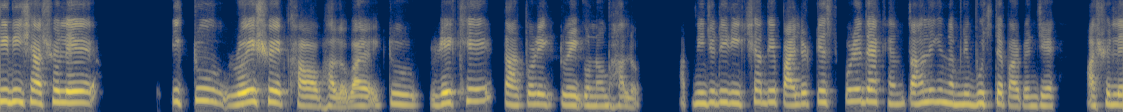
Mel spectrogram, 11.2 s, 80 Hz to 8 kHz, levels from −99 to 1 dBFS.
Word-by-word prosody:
জিনিস 280 Hz, -1 st, +4 dB, 0.2 s
আসলে 265 Hz, 0 st, +6 dB, 1.1 s
একটু 275 Hz, +5 st, -4 dB, 0.4 s
রয়েসয়ে 270 Hz, +1 st, +8 dB
খাওয়া 200 Hz, -2 st, +1 dB
ভালো 190 Hz, -, -3 dB
বা -, -, +3 dB, 0.2 s
একটু 225 Hz, +3 st, -6 dB, 0.5 s
রেখে 260 Hz, +4 st, +3 dB, 0.3 s
তারপরে 230 Hz, +1 st, -2 dB
একটু 220 Hz, 0 st, -11 dB
এগোনো 200 Hz, -1 st, -6 dB, 0.2 s
ভালো। -, -, -8 dB, 0.5 s
আপনি 250 Hz, 0 st, -5 dB
যদি 265 Hz, +1 st, -2 dB
রিক্সা 245 Hz, +3 st, -4 dB
দিয়ে 275 Hz, 0 st, -2 dB
পাইলট 225 Hz, +3 st, -1 dB
টেস্ট 270 Hz, 0 st, -2 dB
করে 290 Hz, +1 st, -1 dB
দেখেন, 275 Hz, -4 st, -4 dB
তাহলে 255 Hz, +3 st, 0 dB
কিন্তু 270 Hz, -3 st, -1 dB
আপনি 230 Hz, 0 st, -1 dB
বুঝতে 245 Hz, 0 st, -2 dB
পারবেন 195 Hz, 0 st, -5 dB
যে 200 Hz, -, -2 dB, 0.4 s
আসলে 225 Hz, +1 st, -2 dB
245 Hz, 150 wpm, -22 LUFS, 220-275 Hz, 1.1 s, রয়েসয়ে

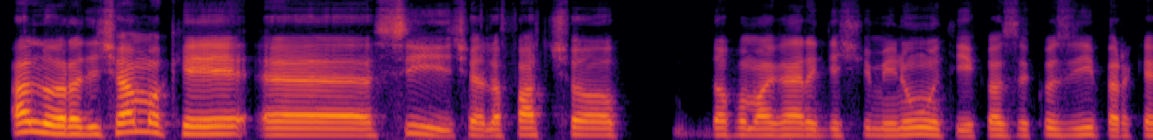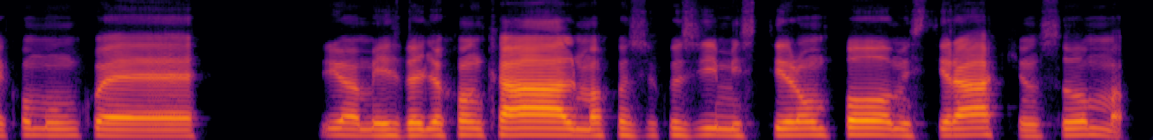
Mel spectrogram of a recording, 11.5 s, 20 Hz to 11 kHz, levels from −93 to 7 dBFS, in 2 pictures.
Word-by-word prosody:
Allora 205 Hz, -5 st, +6 dB
diciamo 215 Hz, +6 st, +2 dB
che, 180 Hz, -3 st, +2 dB
ehm, 155 Hz, -1 st, +3 dB
sì, 155 Hz, 0 st, -4 dB
cioè 150 Hz, +3 st, -4 dB
lo 145 Hz, -, -2 dB
faccio 155 Hz, 0 st, -3 dB
dopo 160 Hz, 0 st, -9 dB
magari 150 Hz, 0 st, -1 dB
10 150 Hz, +1 st, -12 dB
minuti, 150 Hz, -2 st, -4 dB
cose 145 Hz, 0 st, -6 dB
così, 155 Hz, +2 st, -6 dB
perché 145 Hz, -1 st, -6 dB
comunque 140 Hz, -2 st, 0 dB, 0.6 s
io 155 Hz, -1 st, -2 dB
mi 140 Hz, 0 st, -1 dB
sveglio 145 Hz, +1 st, -1 dB
con 160 Hz, 0 st, -1 dB
calma, 155 Hz, -1 st, +6 dB
cose 145 Hz, -1 st, -8 dB
così, 155 Hz, +1 st, -6 dB
mi 145 Hz, -1 st, -5 dB
stiro 150 Hz, +2 st, -2 dB
un 155 Hz, 0 st, -2 dB
po', 160 Hz, 0 st, +4 dB
mi 145 Hz, -1 st, -5 dB
stiracchio 155 Hz, +1 st, 0 dB
insomma. 155 Hz, +3 st, -4 dB
150 Hz, 155 wpm, -24 LUFS, 145-160 Hz, 0.6 s, Allora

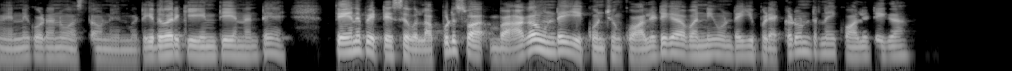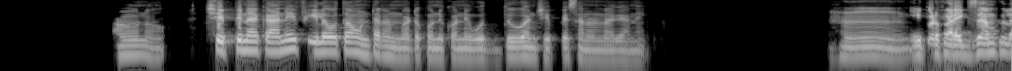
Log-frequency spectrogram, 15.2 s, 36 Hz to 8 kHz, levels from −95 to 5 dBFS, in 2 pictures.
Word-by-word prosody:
ఇయన్నీ 100 Hz, +3 st, -8 dB
కూడాను 110 Hz, 0 st, -6 dB
వస్తున్నాయన్నమాట. 90 Hz, -1 st, -10 dB
ఇదివరకి 130 Hz, +1 st, +2 dB
ఏంటి 120 Hz, +2 st, -1 dB
అనంటే 120 Hz, +5 st, -7 dB, 0.5 s
తేనె 160 Hz, +4 st, +7 dB
పెట్టేసేవాళ్ళు. 95 Hz, -6 st, +2 dB
అప్పుడు 90 Hz, -, -1 dB
స -, -, +1 dB, 0.3 s
బాగా 195 Hz, -, +5 dB
ఉండేయి 160 Hz, -1 st, +1 dB
కొంచెం 105 Hz, -1 st, -4 dB
క్వాలిటీగా 120 Hz, +9 st, +1 dB
అవన్నీ 125 Hz, +2 st, -3 dB
ఉండేయి. 120 Hz, 0 st, -4 dB
ఇప్పుడెక్కడుంటున్నాయి 150 Hz, -3 st, -5 dB
క్వాలిటీగా? 120 Hz, +1 st, -4 dB, 1.7 s
అవును. 125 Hz, -1 st, -9 dB, 0.4 s
చెప్పినా 180 Hz, -2 st, +5 dB
కాని 165 Hz, +4 st, +4 dB
ఫీల్ 160 Hz, -1 st, +1 dB
అవుతా 160 Hz, +1 st, 0 dB
ఉంటారన్నమాట. 120 Hz, -6 st, -6 dB
కొన్ని 105 Hz, -, -7 dB
కొన్ని 100 Hz, -1 st, -6 dB
వద్దు 100 Hz, +3 st, -9 dB
అని 110 Hz, -, -7 dB
చెప్పేసినన్నా 90 Hz, -4 st, -6 dB
గాని. 85 Hz, -1 st, -15 dB, 1.5 s
హ్మ్. 110 Hz, -2 st, -6 dB, 0.2 s
ఇప్పుడు -, -, +4 dB
ఫోర్ 130 Hz, -, +11 dB
ఎగ్జాంపుల్ 145 Hz, +4 st, +4 dB
120 Hz, 135 wpm, -24 LUFS, 105-145 Hz, 1.7 s, ఫోర్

